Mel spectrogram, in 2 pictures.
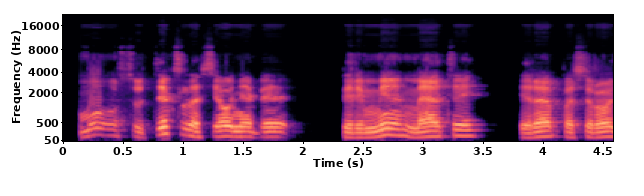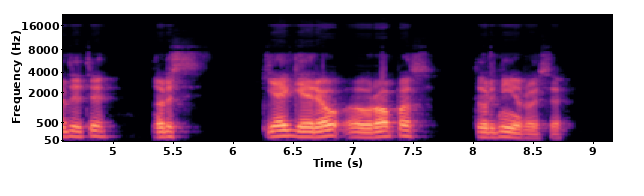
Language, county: Lithuanian, Vilnius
